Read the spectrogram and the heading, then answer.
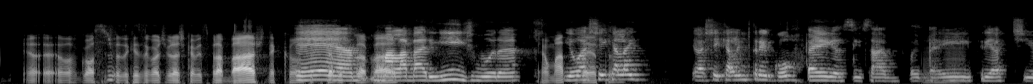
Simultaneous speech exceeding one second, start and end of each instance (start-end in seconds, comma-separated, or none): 2.9-4.2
